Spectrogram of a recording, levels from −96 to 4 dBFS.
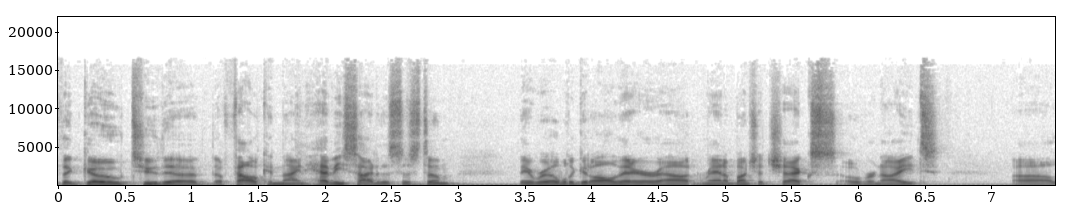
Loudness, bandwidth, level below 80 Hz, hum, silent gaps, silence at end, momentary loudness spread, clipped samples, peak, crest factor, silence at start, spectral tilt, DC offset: -33 LUFS; 17 kHz; -56 dBFS; none; none; 0 s; 9 LU; under 0.1%; -12 dBFS; 22 dB; 0 s; -3.5 dB/octave; under 0.1%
